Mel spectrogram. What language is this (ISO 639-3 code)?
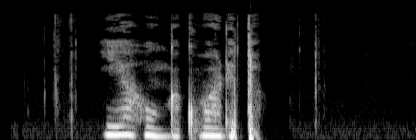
jpn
